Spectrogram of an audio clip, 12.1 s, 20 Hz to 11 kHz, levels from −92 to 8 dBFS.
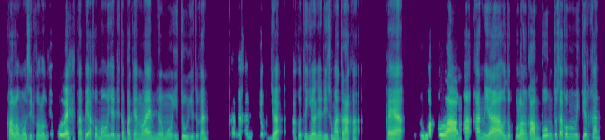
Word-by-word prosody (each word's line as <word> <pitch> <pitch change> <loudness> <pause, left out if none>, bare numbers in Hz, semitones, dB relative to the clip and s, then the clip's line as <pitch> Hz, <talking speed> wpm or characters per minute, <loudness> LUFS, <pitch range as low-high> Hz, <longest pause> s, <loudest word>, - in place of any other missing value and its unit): kalau 200 -2 +2
mau 195 - -3
psikologi 200 +1 -7
boleh, 485 0 +6 0.2
tapi - - -3
aku 255 - -4
maunya 225 +2 -3
di - - -7
tempat 200 0 -3
yang 190 0 -5
lain, 225 +1 +4
gak 165 -1 -5
mau 170 +1 -5
itu," 205 +1 -7 0.2
gitu 160 -2 -9
kan. 175 - +1 0.5
Karena 200 +6 -4
kan 275 0 -8 0.2
Jogja, 190 +1 0 0.3
aku - - -7
tinggalnya 210 -4 -3
di - - -4
Sumatera 180 -2 +1
Kak, - - -5 0.6
kayak 210 -1 +5 0.2
butuh 455 - -5
waktu 230 +3 +1
lama 210 +1 +7 0.2
kan 250 0 +2
ya 180 - +5 0.3
untuk 200 -1 -7
pulang 195 0 +1
kampung, 195 +3 +2
terus 255 +2 -5
aku 265 - 0
memikirkan, 250 +2 -4
205 Hz, 180 wpm, -22 LUFS, 190-240 Hz, 0.6 s, lama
